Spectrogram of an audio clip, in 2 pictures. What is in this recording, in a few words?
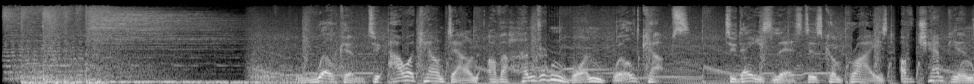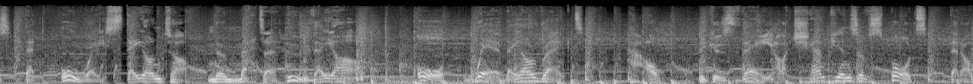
audio broadcast sample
